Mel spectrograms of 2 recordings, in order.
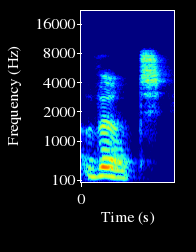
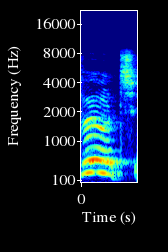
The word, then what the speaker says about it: Wundt: This is Wilhelm Wundt, and it's, you know, he was German, so the W is pronounced V, and he explored the structures of consciousness.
